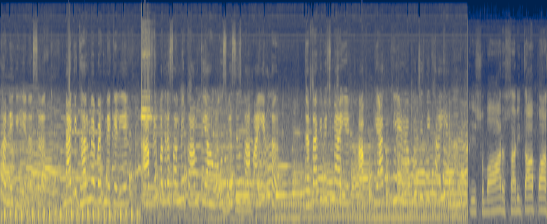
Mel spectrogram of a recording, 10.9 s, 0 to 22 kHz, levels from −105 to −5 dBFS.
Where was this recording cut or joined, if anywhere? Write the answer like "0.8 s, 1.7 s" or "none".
2.8 s, 9.4 s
